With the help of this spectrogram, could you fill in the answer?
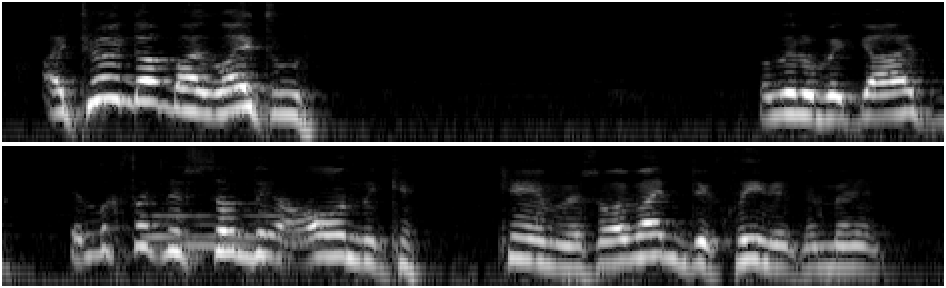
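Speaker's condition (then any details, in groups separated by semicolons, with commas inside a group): Cerebral palsy; voice tone sometimes odd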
